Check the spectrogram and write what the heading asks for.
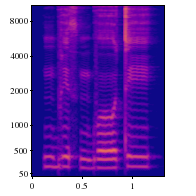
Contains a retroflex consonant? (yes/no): no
